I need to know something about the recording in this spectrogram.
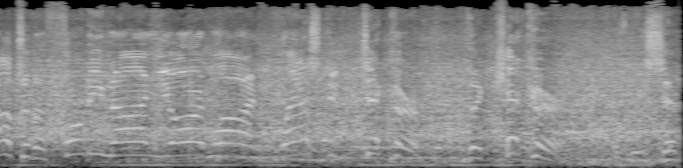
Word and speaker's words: Dicker: And again, that's Dicker. Just happens to rhyme with kicker.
